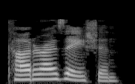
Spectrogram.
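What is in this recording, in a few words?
"cauterization", British English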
